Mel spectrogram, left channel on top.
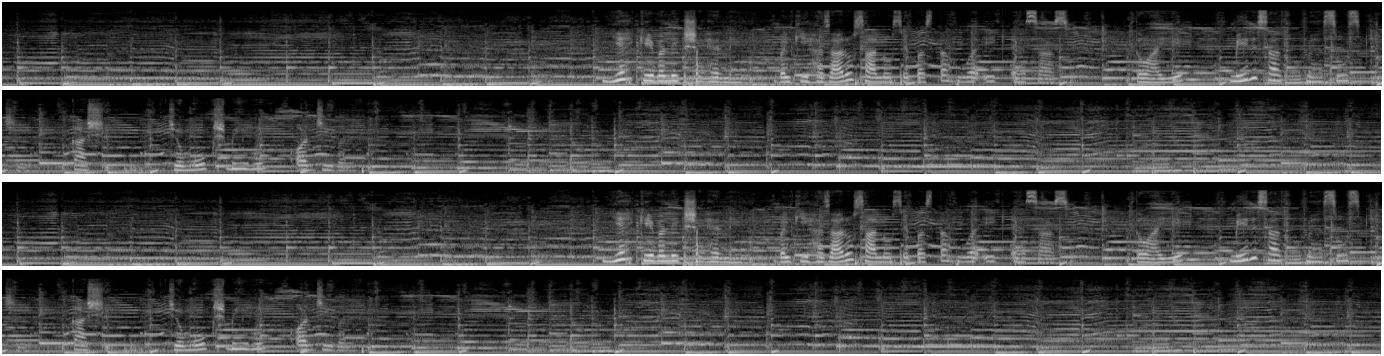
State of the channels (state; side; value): identical; both; correlation 1.00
